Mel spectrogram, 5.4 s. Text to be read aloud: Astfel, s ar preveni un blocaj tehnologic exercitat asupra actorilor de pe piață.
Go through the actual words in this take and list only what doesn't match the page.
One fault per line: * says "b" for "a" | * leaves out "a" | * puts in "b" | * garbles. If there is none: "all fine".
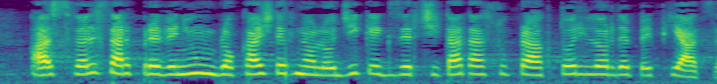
all fine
